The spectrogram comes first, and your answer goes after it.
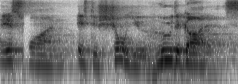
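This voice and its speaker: With clear background noise and a slight echo, a man uses a booming, put-on character voice at a medium pitch and a fairly slow pace. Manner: booming and godlike.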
